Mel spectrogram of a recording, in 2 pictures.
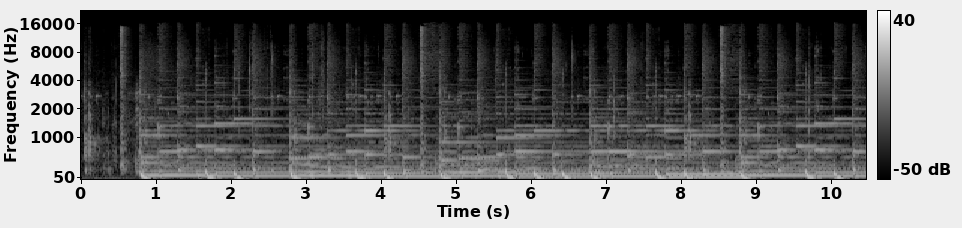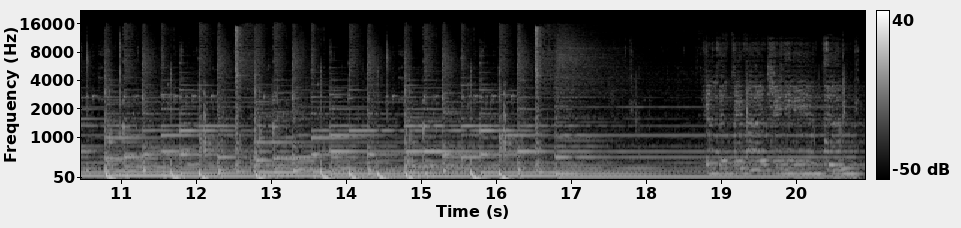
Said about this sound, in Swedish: jag tycker vi går rakt in i vignetten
